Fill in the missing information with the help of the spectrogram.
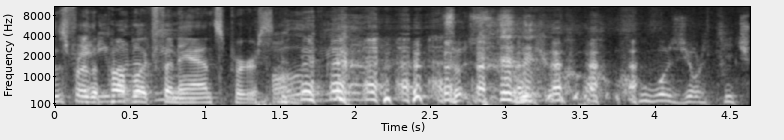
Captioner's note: laughs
